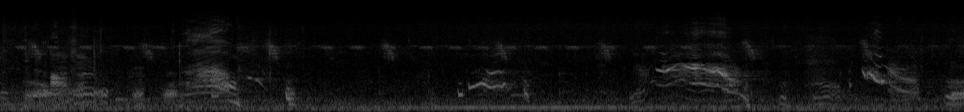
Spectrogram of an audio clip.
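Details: At Taigan the lioness Lola talks with her cubs as food arrives: a run of short, wavering, mewing calls, some rising then falling, scattered every second or two, with a steady low hum and brief human voices.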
